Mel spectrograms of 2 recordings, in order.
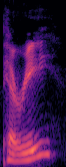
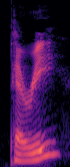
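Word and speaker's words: περί: know master teacher but rabbi works the word perry perry which has the letters p epsilon rho and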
